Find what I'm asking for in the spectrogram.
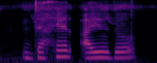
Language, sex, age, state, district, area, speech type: Santali, female, 18-30, West Bengal, Birbhum, rural, spontaneous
